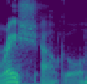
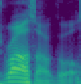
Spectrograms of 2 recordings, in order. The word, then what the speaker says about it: Ra's al Ghul: So beforehand, the only adaptation of Ra's al Ghul was in the anime series where they called him Ra's al Ghul. – Mm-hmm. Yeah. – And Dennis O'Neill claimed that that was because somebody who either worked on the show or somebody he knew had studied Arabic and said that was the correct pronunciation. Then someone else came along who also claimed to speak Arabic and said the correct pronunciation was Ra's al Ghul.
